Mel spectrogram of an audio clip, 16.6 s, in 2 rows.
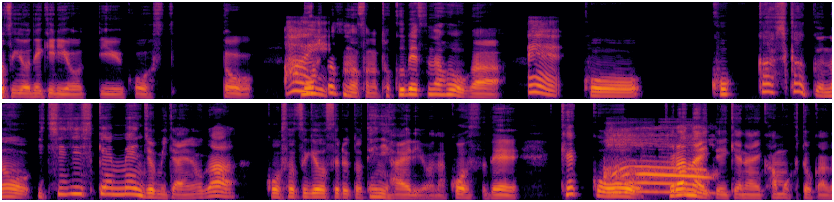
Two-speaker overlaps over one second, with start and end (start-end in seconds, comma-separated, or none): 14.3-15.7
